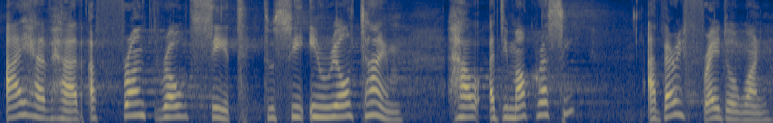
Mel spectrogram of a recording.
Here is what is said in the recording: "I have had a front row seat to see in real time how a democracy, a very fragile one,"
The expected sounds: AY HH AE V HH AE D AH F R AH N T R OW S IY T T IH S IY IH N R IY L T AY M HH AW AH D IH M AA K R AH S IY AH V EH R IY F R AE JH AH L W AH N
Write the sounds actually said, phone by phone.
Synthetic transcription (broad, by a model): AY HH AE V HH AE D AH F R AH N T R OW S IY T T IH S IY IH N R IY L T AY M HH AW AH D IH M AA K R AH S IY AH V EH R IY F R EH AH L W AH N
